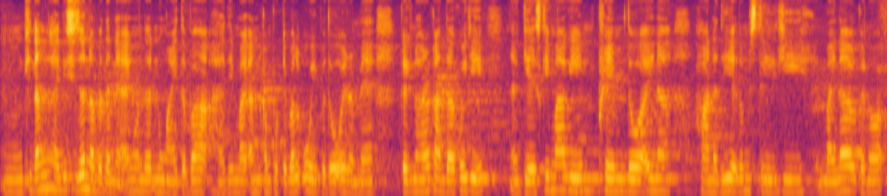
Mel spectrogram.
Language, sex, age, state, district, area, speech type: Manipuri, female, 30-45, Manipur, Kakching, rural, spontaneous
